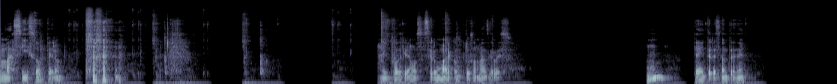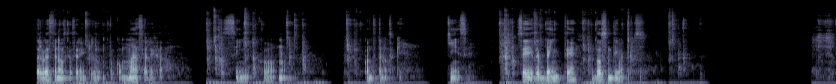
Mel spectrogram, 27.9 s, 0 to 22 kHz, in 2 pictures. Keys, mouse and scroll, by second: 0.2 middle click, 0.6 t, 1.1 click, 2.6 shift+middle click, 3.8 click, 4.1 shift+middle click, 4.9 middle click, 5.5 click, 5.8 click, 6.1 middle click, 6.4 space, 6.5 Escape, 6.5 middle click, 8.3-10.0 middle drag, 10.5 middle click, 11.8 middle click, 12.5-14.1 middle drag, 14.9 middle click, 15.5 p, 17.4 KP_5, 17.5 Return, 18.1 space, 18.2 click, 18.9 ctrl+z, 19.8 m, 19.9 click, 22.3 KP_5, 22.4 KP_Enter, 22.8 space, 23.0 click, 23.8 click, 24.3-25.3 scroll up 4, 25.1 space, 25.2 Escape.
